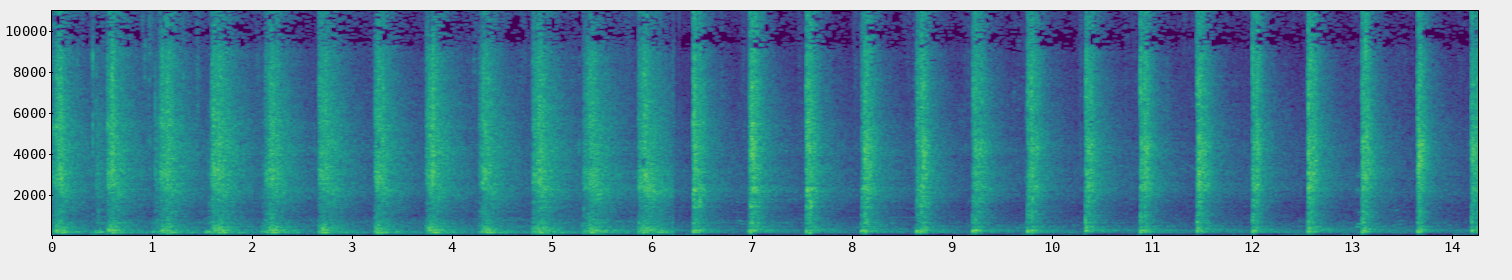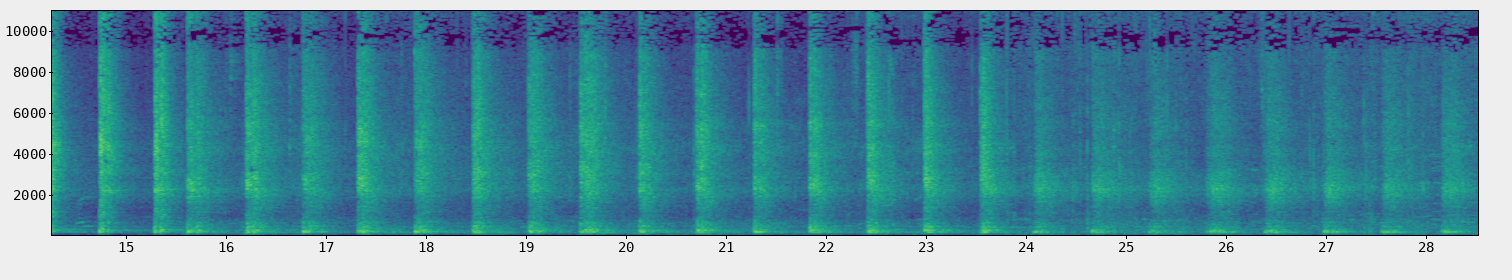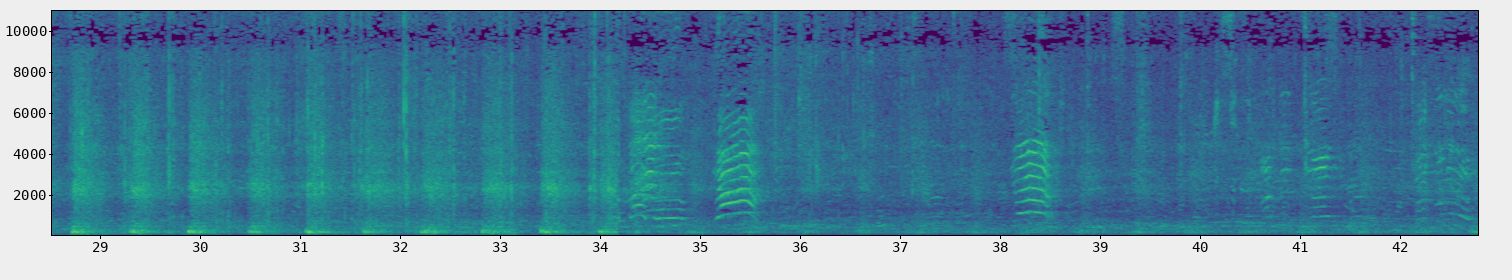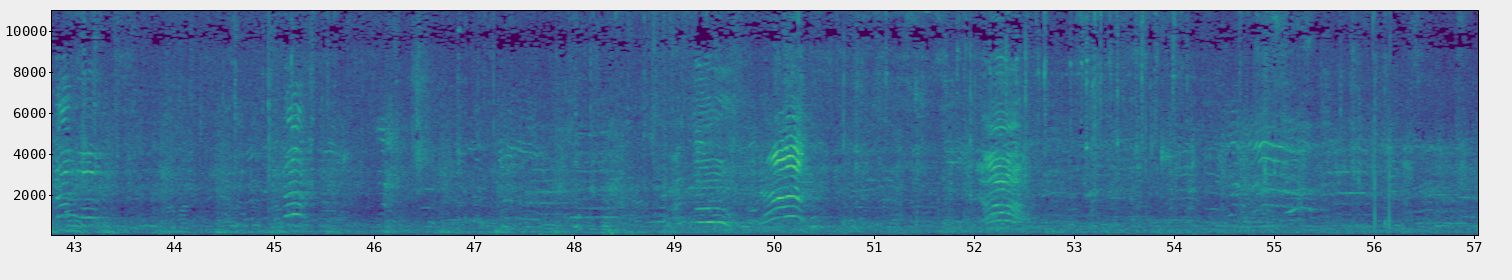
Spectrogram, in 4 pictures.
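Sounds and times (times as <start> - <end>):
marching drum beating: 0.0 - 52.9.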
